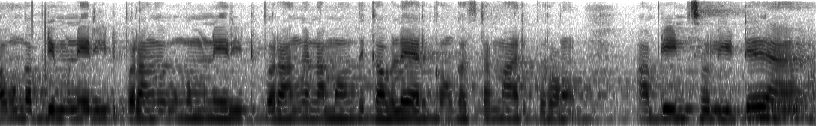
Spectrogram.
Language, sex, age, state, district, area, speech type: Tamil, female, 30-45, Tamil Nadu, Perambalur, rural, spontaneous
